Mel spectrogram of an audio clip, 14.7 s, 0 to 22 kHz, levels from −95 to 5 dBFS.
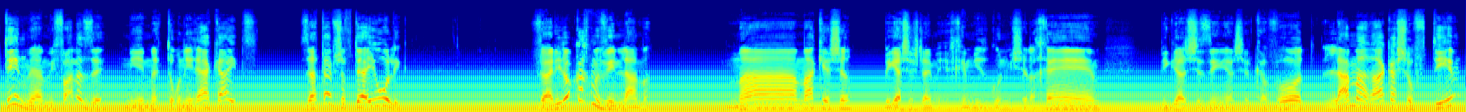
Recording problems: electrical hum; loud; throughout; 50 Hz, 8 dB below the speech

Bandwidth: 15 kHz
